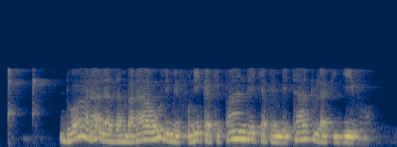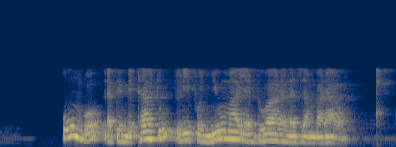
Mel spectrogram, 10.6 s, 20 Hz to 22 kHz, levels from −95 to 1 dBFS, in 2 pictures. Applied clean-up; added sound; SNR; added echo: none; none; none; reverberation time 0.5 s.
